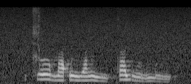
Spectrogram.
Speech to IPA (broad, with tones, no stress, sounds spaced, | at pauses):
t͡ɕ ɤː˥˩ m a˦˥ ʔ l i˦˥ a̯ ŋ iː˨˩ k a˥˩ j w u˩˦ n m ɯ˨˩ ŋ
